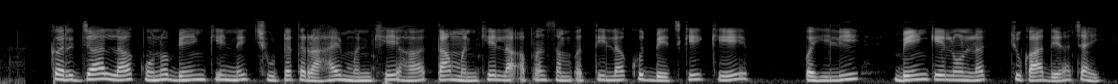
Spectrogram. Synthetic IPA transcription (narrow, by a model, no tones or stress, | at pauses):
kəɾd͡ʒalakoːnobẽːŋkːenɐit͡ʃʰuːʈət̪ɾaɦaemənkʰeɦat̪amənkʰela̰ʔɐ̰pənsə̃mpət̪ːilakʰʊd̪̚beːt͡ʃkeke | pəɦɪli | bẽːŋkːeloːnla | t͡ʃʊkad̪eːnat͡ʃaːɦie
